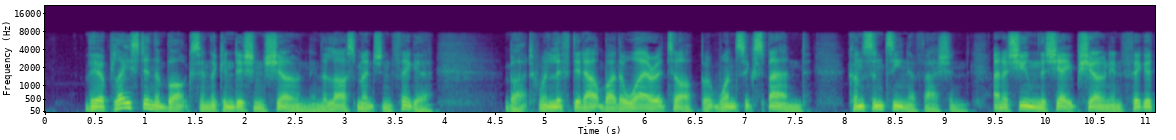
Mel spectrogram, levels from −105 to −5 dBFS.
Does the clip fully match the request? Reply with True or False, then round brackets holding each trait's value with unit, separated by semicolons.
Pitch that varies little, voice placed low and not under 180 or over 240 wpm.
False (4.8 semitones; 95 Hz; 195 wpm)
